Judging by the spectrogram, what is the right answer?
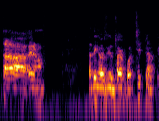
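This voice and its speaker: A man's voice: medium pitch, level tone, fairly quick, a bit bright, low-quality recording. A man co-hosting, chatting casually in a rambling, matter-of-fact way. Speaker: co-host and teacher. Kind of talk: casual chat.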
